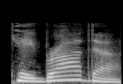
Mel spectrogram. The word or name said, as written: quebrada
